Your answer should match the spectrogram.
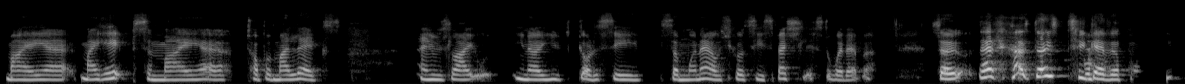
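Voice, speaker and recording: A middle-aged woman from the UK with a British accent, telling her story as a guest in a casual interview over a video call, chatty and laughing often. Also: on the high side. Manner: chatty, laughs often, acts out quoted people. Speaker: podcast guest.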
